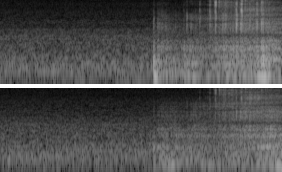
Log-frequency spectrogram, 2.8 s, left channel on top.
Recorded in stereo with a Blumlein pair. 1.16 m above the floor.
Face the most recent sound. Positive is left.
turn(degrees=60)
